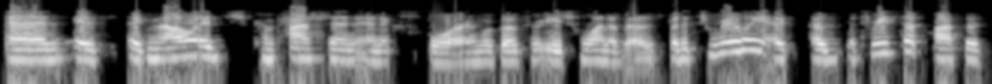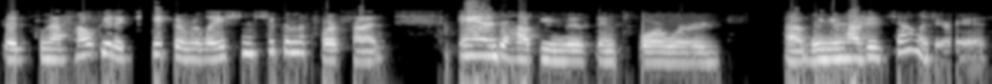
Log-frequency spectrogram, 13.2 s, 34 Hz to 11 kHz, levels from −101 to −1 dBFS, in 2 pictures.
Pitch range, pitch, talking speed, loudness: 180-250 Hz, 195 Hz, 215 wpm, -17 LUFS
